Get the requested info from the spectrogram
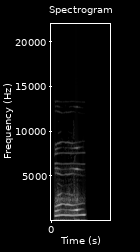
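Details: Domestic cat giving a single clean meow lasting under a second, a steady mid-pitched tone with a slight rise at the end, no other sounds.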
